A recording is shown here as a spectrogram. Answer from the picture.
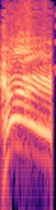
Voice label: "hey", voice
